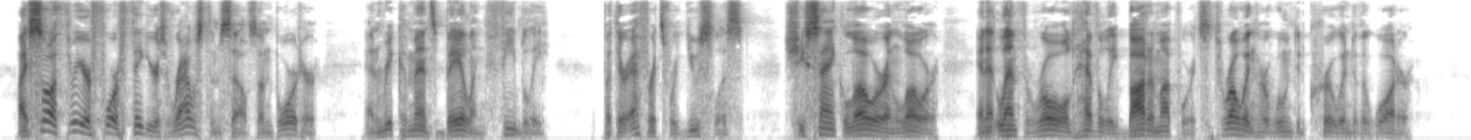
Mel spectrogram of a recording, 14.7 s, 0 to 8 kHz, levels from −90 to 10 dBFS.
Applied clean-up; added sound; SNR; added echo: none; none; none; none.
